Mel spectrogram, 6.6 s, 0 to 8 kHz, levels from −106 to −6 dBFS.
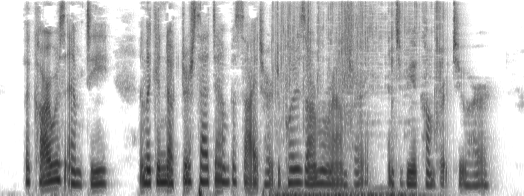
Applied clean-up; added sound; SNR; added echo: classical method log-MMSE.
